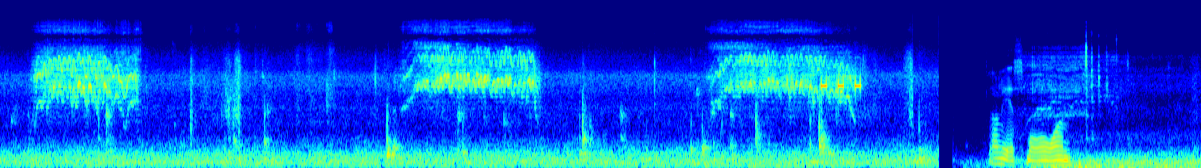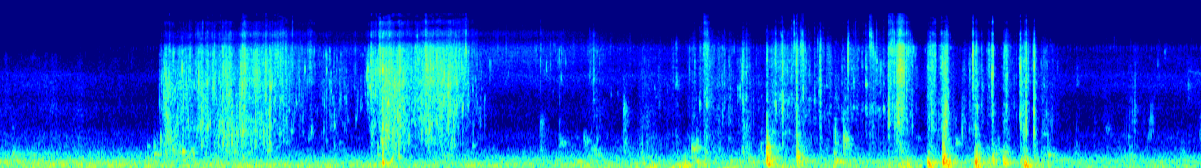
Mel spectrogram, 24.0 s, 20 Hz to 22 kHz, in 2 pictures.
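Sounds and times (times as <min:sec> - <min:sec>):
fish splashing at water surface: 0:13.6 - 0:16.9.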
